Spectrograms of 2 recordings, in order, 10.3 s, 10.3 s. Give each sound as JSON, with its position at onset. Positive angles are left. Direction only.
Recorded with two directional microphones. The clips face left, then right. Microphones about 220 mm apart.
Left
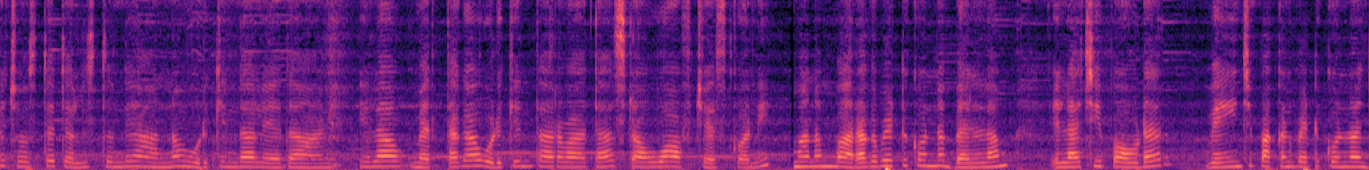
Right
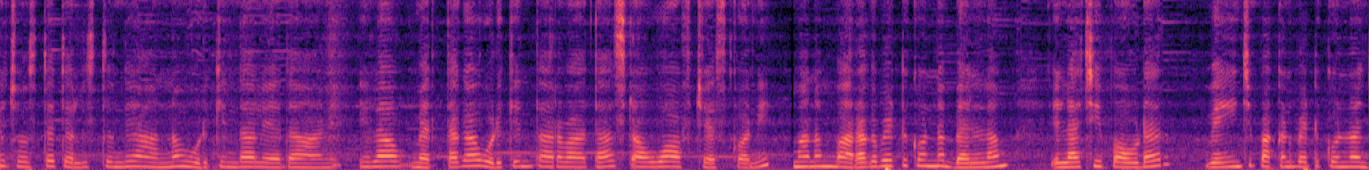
{"t": 0.0, "sound": "a woman's voice", "side_deg": -50}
